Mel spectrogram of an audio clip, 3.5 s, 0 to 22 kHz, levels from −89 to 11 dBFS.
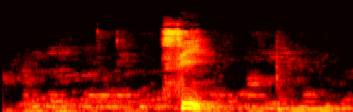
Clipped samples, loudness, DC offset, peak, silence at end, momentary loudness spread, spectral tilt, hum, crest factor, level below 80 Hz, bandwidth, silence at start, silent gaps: under 0.1%; -12 LUFS; under 0.1%; 0 dBFS; 0 s; 26 LU; -2.5 dB/octave; none; 20 dB; -40 dBFS; 10.5 kHz; 0.25 s; none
